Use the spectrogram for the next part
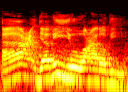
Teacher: Aa jamiiyun dua hamzah tuh ya. Tapi biar mudah ya, biar mudah sehingga Hamzah yang keduanya itu dilembutkan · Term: Tashil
